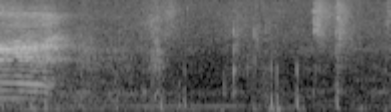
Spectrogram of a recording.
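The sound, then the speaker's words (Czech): A sheep bleats in a small roadside pen that holds two sheep and a goat. One short, quiet bleat opens the moment, followed by faint, scattered soft knocks and rustles. “tadyhle ohrádka s ovcema. Oni tu mají snad úplně všechno. Dvě ovce, jednu kozu.”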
